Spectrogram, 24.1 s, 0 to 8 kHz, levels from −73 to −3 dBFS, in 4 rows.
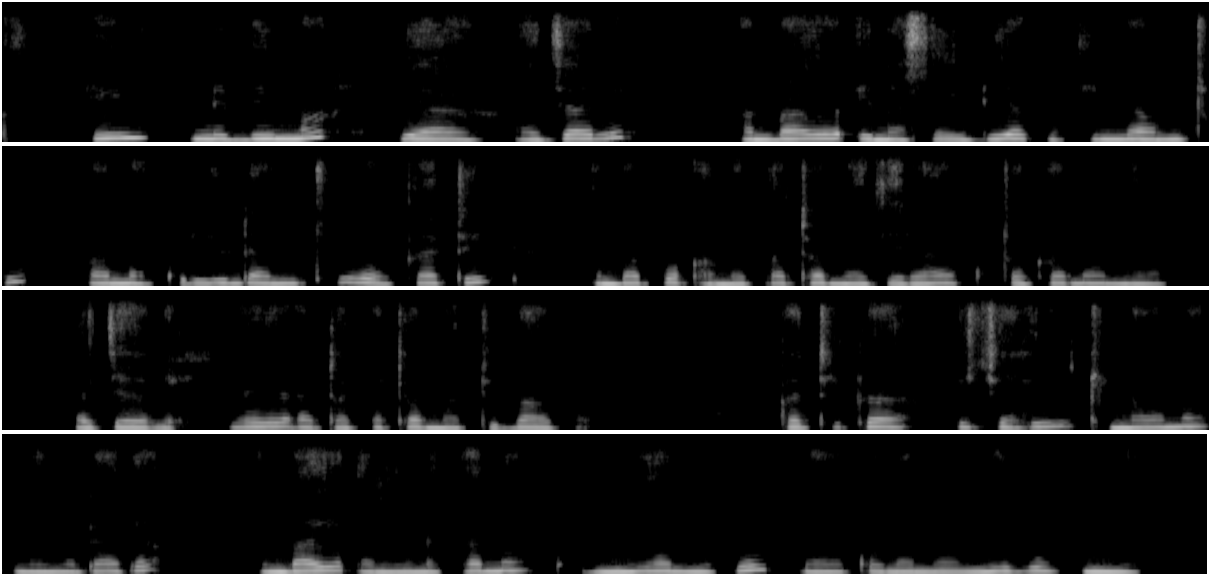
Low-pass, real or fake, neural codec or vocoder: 7.2 kHz; fake; codec, 16 kHz, 2 kbps, FunCodec, trained on LibriTTS, 25 frames a second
